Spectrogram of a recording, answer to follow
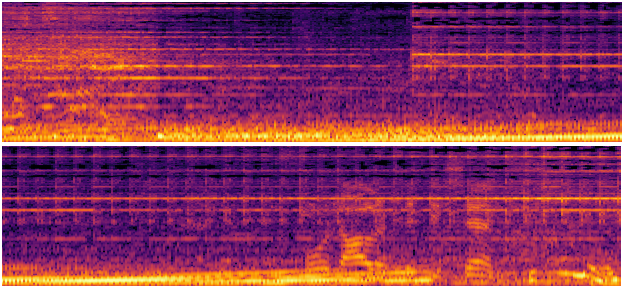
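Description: Electronic slot machine sound effects: a series of tones rising steadily in pitch, the longest sweep running for about three seconds while a win is counted up on the meter.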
